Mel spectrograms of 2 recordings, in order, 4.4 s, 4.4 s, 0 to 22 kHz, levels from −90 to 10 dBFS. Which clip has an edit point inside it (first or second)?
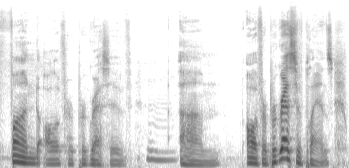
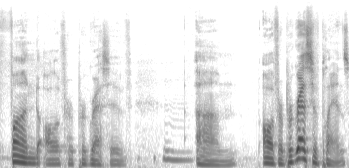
first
